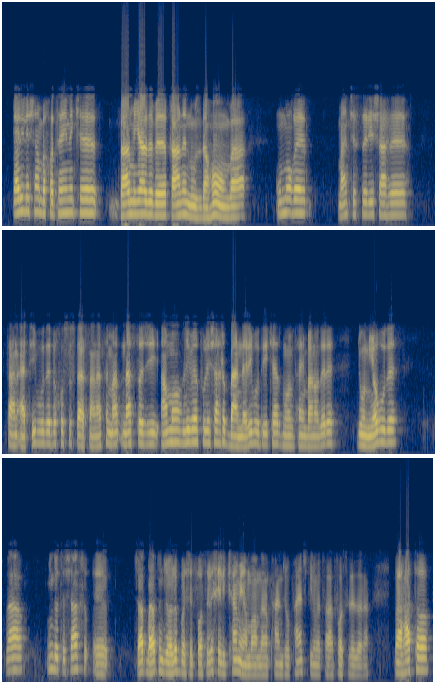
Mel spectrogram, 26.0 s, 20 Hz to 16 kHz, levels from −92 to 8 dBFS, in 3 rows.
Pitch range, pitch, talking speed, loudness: 125-155 Hz, 145 Hz, 130 wpm, -17 LUFS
